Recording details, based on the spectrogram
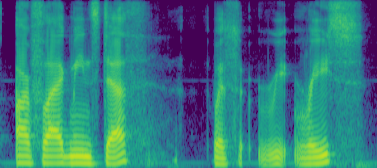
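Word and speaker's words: Rhys: flag means death with reese i always get his name wrong rice reese darby is so criminally underrated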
